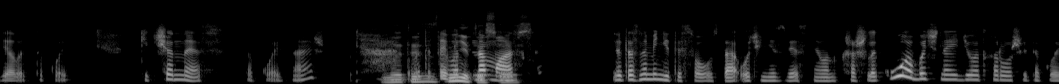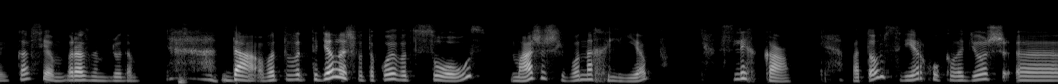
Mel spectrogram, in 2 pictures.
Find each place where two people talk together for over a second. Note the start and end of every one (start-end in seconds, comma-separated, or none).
4.1-5.4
